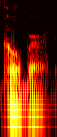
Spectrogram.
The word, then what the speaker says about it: Cockburn: And that's spelled CoCkBurn, but it's pronounced Coburn.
